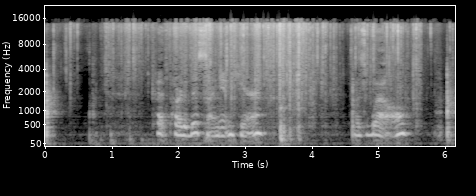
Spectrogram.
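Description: Knife slicing an onion on a kitchen board, crisp crunchy cuts in short bursts near the mic, with a voice speaking briefly between them.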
